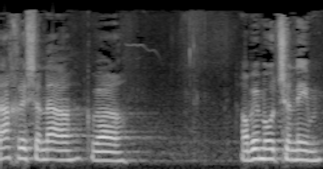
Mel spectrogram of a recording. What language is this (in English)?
Hebrew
